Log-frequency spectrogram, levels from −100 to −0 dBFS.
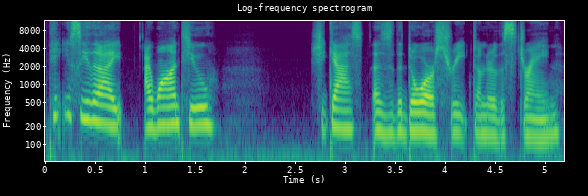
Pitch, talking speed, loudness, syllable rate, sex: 185 Hz, 185 wpm, -19 LUFS, 5.0 syllables/s, female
